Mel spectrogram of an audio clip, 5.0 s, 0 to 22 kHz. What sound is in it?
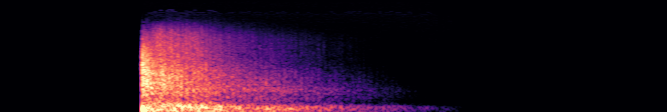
Synthesized Explosion 05
Synthesized using a Korg microKorg
explosion, grenade, synthesis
